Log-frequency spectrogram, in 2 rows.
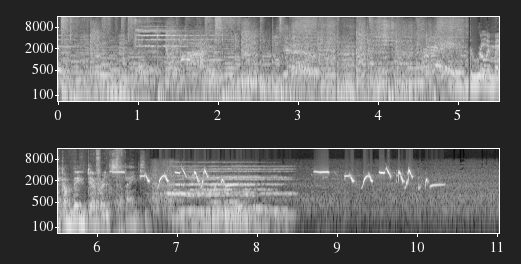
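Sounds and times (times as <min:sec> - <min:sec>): bird chirping: 0:06.3 - 0:10.4.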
